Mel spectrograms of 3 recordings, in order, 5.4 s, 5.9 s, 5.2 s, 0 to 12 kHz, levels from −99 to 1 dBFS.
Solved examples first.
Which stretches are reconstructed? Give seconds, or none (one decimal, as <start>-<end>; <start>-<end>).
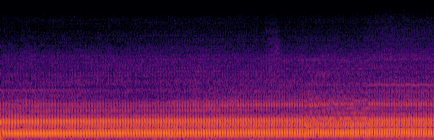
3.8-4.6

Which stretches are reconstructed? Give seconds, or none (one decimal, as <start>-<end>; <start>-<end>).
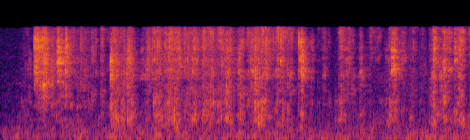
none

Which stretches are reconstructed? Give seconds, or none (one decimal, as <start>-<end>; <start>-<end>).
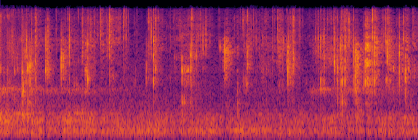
2.2-2.8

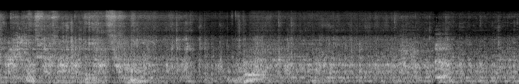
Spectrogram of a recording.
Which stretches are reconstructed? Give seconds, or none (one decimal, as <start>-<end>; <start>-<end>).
0.9-4.0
